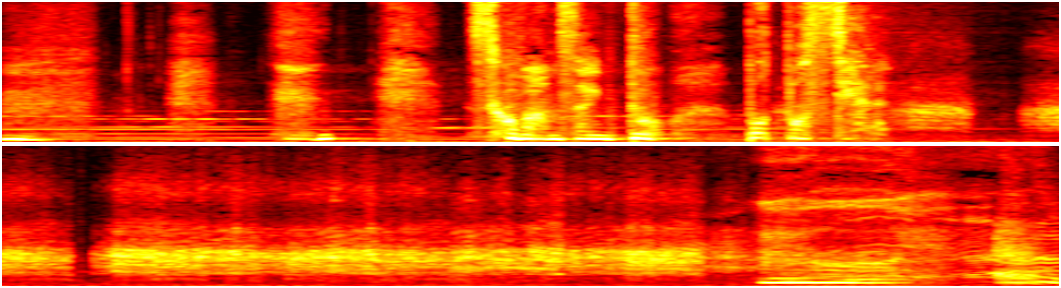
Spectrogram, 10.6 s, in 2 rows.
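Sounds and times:
speech: 0:01.5 - 0:01.8, 0:02.5 - 0:04.5, 0:09.1 - 0:09.6
ravens cawing: 0:03.8 - 0:10.5.

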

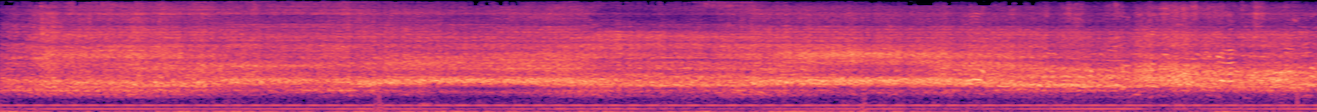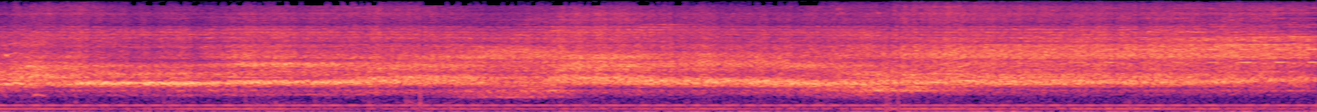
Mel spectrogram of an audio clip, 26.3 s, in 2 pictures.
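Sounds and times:
crowd singing a national anthem in an arena: 0:00.0 - 0:26.3.

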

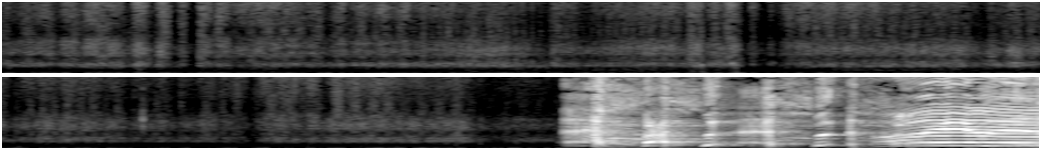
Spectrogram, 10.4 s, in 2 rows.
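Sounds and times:
person coughing: 0:08.0 - 0:10.3
drawn-out voiced sound: 0:09.5 - 0:10.3.

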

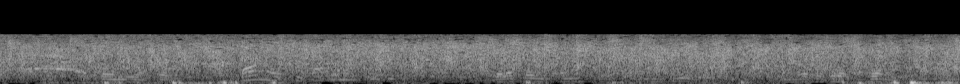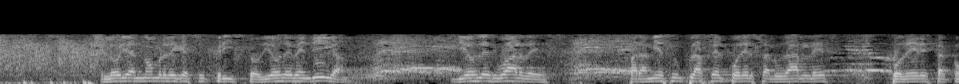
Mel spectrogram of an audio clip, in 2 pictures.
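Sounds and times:
audience applause: 0:00.0 - 0:12.0
speech: 0:10.7 - 0:13.3, 0:14.2 - 0:15.3, 0:15.9 - 0:19.1.

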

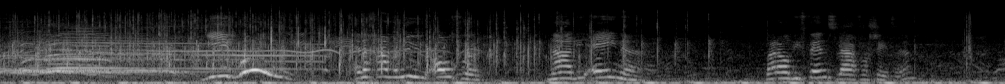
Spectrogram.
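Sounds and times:
crowd applauding and cheering: 0:00.0 - 0:07.3
speech: 0:03.6 - 0:06.5, 0:07.7 - 0:09.2.

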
